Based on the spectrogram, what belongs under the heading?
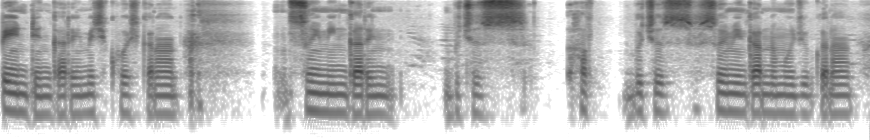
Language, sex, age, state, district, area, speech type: Kashmiri, male, 18-30, Jammu and Kashmir, Srinagar, urban, spontaneous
